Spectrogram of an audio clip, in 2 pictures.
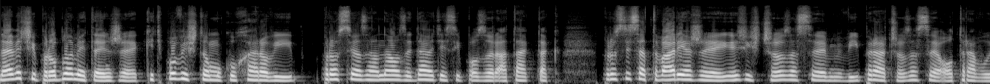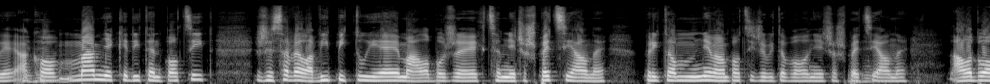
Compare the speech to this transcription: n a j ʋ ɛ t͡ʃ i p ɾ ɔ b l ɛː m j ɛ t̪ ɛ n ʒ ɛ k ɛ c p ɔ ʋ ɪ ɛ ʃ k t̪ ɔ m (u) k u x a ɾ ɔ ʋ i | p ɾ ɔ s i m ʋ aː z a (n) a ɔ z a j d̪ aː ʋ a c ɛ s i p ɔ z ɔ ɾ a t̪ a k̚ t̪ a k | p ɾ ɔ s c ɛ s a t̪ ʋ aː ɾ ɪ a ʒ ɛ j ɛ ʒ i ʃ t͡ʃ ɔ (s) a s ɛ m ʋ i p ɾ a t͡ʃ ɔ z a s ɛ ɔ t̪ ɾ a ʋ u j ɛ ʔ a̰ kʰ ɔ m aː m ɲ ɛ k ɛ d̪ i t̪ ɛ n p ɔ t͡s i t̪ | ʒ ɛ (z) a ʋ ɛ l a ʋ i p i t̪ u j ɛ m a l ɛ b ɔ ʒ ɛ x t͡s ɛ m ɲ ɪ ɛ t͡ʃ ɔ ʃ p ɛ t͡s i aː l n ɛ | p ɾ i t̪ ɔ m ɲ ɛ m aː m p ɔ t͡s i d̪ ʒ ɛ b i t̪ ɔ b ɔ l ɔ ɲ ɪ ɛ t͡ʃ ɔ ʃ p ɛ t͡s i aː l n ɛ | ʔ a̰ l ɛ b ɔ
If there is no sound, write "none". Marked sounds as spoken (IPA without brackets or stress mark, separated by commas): u, n, z, s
